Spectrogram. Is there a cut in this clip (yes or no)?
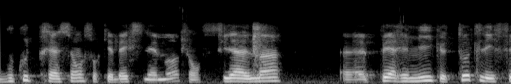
no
